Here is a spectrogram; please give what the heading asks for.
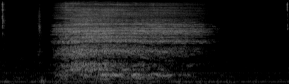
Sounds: Sniff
